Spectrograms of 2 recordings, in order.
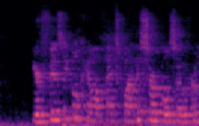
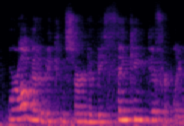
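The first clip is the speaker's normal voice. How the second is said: ordinary talk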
